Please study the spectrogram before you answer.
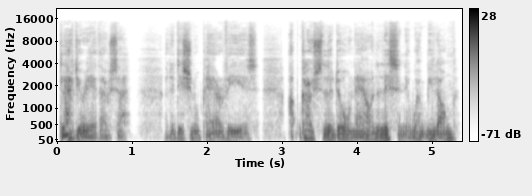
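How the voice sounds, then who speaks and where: Guy doing a sneaky victorian cop for an audiobook, breathy near-whisper, bossy and wry, dry sound. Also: extremely low pitch, a little fast, no room sound, pitched below the performer's own voice, heavily acted. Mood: furtive, wry. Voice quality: hushed, often whispering. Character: brisk, furtive, wry policeman of Victorian London. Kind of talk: audiobook character acting.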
